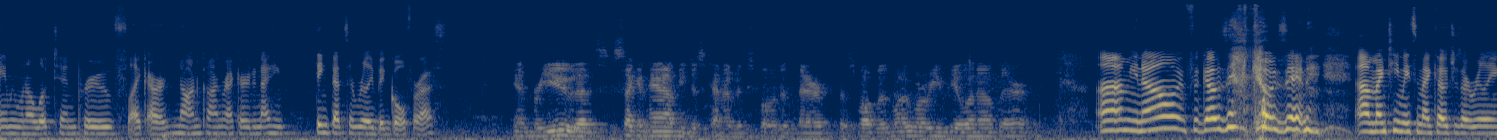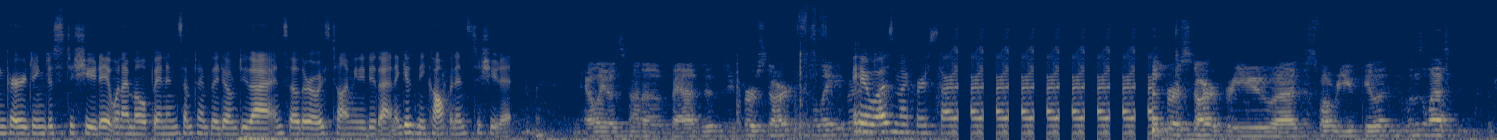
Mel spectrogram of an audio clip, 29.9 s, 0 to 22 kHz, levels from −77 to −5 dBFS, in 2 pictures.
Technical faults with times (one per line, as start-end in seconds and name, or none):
24.54-26.49 stutter with silent gaps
